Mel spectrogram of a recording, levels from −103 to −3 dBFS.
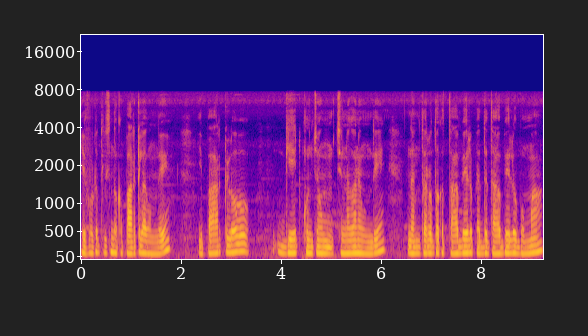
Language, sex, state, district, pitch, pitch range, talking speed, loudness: Telugu, male, Andhra Pradesh, Srikakulam, 115 Hz, 110-120 Hz, 135 wpm, -21 LUFS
